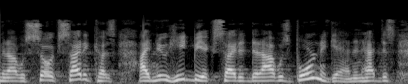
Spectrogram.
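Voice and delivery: ordinary talk, nothing marked

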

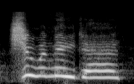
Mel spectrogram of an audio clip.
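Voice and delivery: put-on high, slow, pleading boy's voice; a distraught fourteen-year-old pleading with his dad, high; teenage son's voice. Son's line repeated.

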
